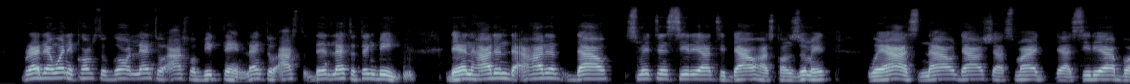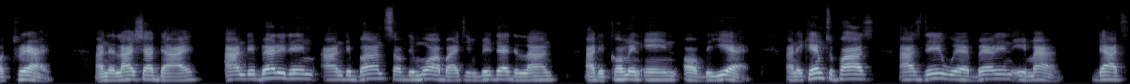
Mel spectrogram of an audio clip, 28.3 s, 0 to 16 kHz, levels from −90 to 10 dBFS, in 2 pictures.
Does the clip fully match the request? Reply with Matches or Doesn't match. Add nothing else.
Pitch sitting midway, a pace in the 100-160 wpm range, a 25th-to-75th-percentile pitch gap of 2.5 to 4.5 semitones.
Matches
